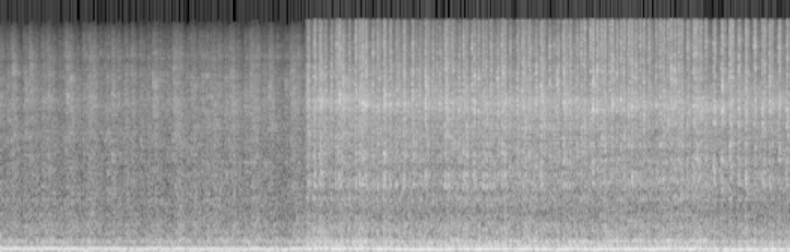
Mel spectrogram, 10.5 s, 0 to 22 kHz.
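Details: 340 V8 Plymouth Duster that sat for 22 years, first run with the fuel pump switched off: deep, lumpy V8 idle with an uneven loping beat that grows harsher; rough running, cause unknown.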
